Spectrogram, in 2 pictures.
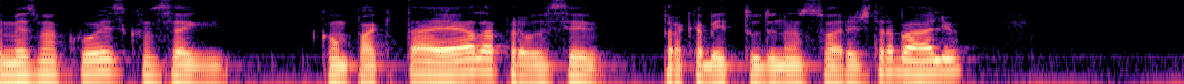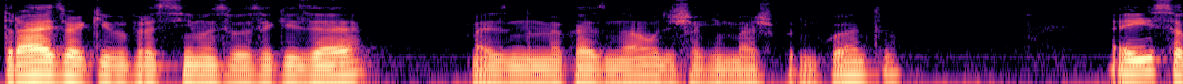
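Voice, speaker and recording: A Brazilian man teaches in an informal tutorial style. His voice sits fairly low and has a very mellow, soft-edged tone. He explains things casually, step by step, like an instructor beside the learner. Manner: casual, explanatory, uses diminutives.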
